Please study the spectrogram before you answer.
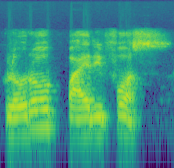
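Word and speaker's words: chlorpyrifos: He's asking, what is the limit of detection for chloropyrifos? Okay. I don't know if I correct. Yeah. This is absolutely right pronunciation, sir. So chloropyrifos, depending on what say system you are using.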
